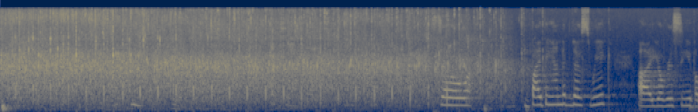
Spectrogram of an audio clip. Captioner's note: applause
